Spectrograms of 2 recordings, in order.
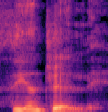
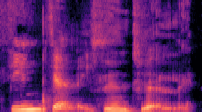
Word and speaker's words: Cianciulli: So this week I am going to tell you the story of Leonarda Cianciulli. Cianciulli.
